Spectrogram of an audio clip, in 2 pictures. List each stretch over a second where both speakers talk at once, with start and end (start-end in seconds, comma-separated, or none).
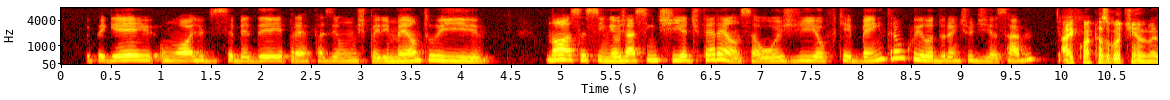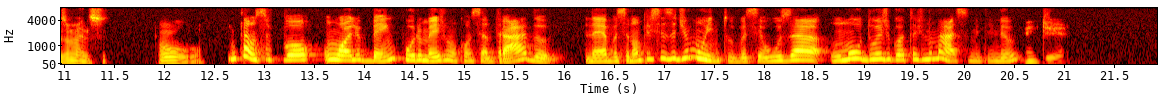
none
